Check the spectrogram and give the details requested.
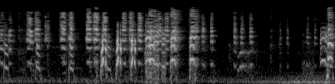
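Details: Common moorhen uttering an uneven string of harsh, croaking clucks, loud and dense in the middle, thinning out before a final sharp note.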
